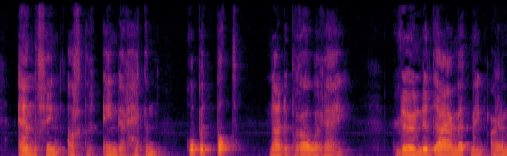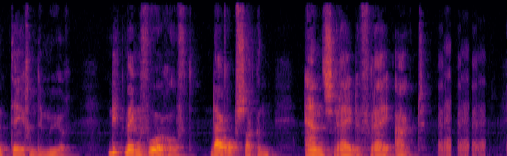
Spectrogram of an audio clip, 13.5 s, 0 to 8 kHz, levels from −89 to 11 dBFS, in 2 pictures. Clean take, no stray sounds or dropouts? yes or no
no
